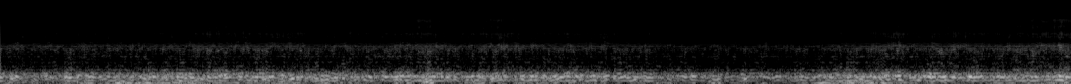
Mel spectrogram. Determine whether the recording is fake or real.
fake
